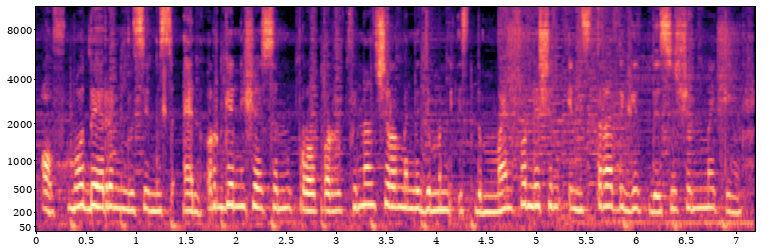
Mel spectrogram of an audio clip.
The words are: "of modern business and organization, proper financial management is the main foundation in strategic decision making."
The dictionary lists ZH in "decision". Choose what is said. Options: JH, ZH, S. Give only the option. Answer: S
